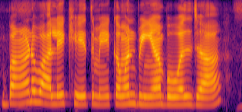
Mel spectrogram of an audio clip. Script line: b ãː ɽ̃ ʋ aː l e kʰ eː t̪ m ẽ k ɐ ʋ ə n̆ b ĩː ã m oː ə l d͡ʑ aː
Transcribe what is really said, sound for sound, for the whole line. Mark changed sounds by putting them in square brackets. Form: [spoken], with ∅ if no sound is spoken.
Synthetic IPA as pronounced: b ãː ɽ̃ ʋ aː l e kʰ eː t̪ m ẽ k ɐ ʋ ə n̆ b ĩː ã [b] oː ə l d͡ʑ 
